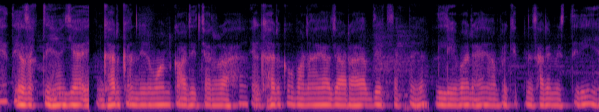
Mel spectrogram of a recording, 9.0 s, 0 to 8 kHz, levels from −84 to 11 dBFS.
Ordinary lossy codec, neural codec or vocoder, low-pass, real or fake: none; none; 7.2 kHz; real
